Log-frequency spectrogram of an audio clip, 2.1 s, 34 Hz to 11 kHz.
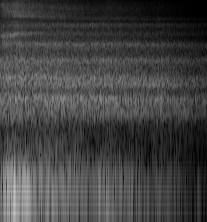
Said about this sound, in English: Exhale through your mouth for 4 seconds.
